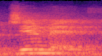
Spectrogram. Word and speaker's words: Jimin: Jimin. Yeah. Okay. Yeah. I didn't know if it was Jimin or Yimin or I don't know.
